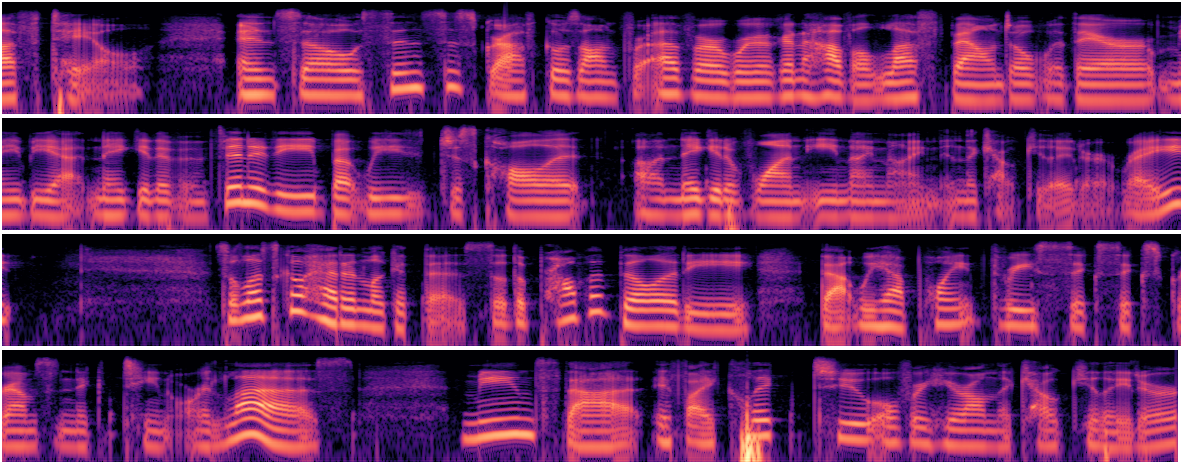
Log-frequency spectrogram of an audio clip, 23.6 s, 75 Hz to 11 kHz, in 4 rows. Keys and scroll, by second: 22.9 2.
